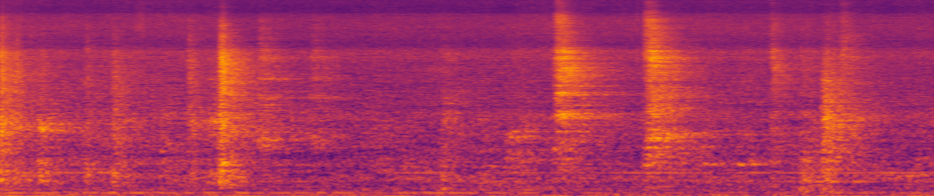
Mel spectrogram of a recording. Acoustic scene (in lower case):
restaurant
